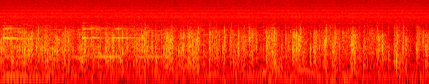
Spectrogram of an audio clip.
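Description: Audience applauding at the end of a bluegrass song, a dense steady patter of clapping hands.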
